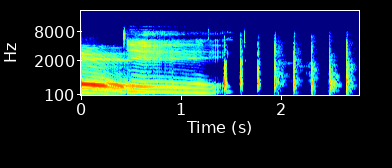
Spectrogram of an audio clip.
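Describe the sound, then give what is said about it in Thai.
A drawn-out, rising cheer from a voice gives way to about eight crisp, evenly spaced hand claps from one person. The host makes the clapping himself to welcome a guest. “มีเสียงปรบมือด้วย สร้างเอง”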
